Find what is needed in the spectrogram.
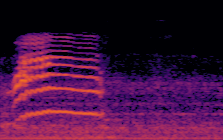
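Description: Domestic cat meowing once, shortly after the start: a single call of about a second that rises quickly at the onset and then slides slowly down in pitch.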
